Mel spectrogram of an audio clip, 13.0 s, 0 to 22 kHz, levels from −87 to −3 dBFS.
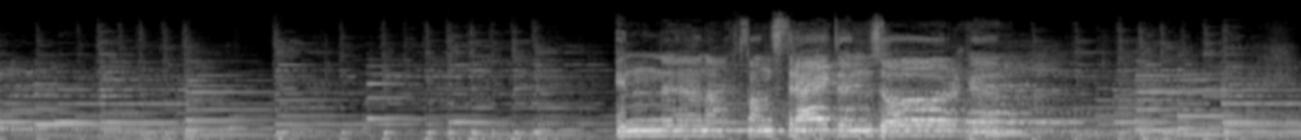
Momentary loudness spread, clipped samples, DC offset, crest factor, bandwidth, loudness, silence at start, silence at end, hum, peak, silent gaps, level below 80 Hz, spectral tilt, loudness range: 18 LU; under 0.1%; 0.2%; 20 dB; 13.5 kHz; -26 LUFS; 0 s; 0 s; none; -6 dBFS; none; -46 dBFS; -5.5 dB/octave; 15 LU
